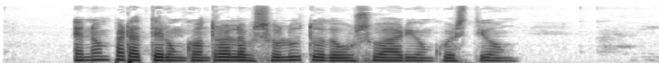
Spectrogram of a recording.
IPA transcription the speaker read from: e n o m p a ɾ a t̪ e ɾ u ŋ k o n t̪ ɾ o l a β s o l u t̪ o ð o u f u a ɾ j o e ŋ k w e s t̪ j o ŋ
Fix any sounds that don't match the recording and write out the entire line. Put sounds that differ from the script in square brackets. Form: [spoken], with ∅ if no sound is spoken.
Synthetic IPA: e n [õ] m p a ɾ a t̪ e ɾ u ŋ k o n t̪ ɾ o l a β s o l u t̪ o ð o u [s] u a ɾ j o e ŋ k w e s t̪ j o ŋ

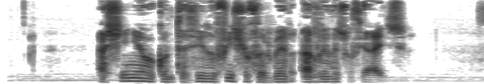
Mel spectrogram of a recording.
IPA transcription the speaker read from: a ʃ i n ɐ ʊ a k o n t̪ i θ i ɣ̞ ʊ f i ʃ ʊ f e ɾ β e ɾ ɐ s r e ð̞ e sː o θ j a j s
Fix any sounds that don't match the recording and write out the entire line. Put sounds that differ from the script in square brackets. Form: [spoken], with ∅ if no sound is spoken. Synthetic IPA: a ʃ i [ɲ] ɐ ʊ a k o n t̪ [e] θ i [ð̞] ʊ f i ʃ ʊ f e ɾ β e ɾ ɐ s r e ð̞ e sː o θ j a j s

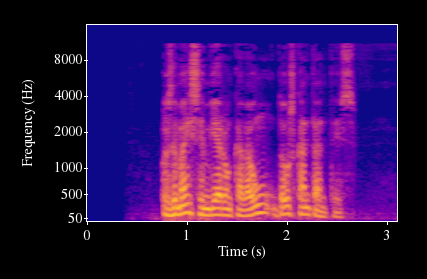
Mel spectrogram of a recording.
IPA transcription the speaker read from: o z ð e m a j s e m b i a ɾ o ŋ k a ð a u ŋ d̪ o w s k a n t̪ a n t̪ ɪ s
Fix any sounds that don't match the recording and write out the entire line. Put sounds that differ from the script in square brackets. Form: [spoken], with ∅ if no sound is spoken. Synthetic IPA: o z ð e m a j s e m b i a ɾ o ŋ k a ð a u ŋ d̪ o w s k a n t̪ a n t̪ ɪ s

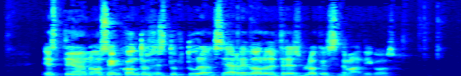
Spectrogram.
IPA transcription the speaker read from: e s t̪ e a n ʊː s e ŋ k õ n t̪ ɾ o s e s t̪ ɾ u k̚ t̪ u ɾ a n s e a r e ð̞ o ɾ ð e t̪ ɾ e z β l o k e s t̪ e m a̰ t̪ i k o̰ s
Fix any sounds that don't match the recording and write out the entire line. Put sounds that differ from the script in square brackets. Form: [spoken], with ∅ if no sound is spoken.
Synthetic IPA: e s t̪ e a n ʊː s e ŋ k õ n t̪ ɾ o s e s t̪ ɾ u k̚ t̪ u ɾ a n s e a r e ð̞ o ɾ ð e t̪ ɾ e z β l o k e s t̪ e m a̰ t̪ i k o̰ s

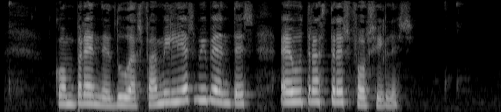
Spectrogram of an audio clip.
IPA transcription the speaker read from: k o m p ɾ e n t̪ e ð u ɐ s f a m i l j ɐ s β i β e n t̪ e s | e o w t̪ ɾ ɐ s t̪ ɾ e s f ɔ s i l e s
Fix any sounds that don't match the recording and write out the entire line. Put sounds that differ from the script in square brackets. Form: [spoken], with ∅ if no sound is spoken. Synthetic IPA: k o m p ɾ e n [d̪] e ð u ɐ s f a m i l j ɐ [z] β i β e n t̪ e s | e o w t̪ ɾ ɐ s t̪ ɾ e s f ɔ s i l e s

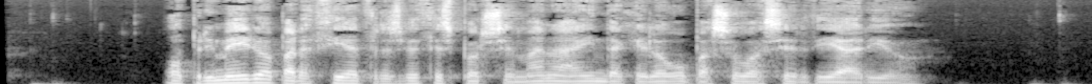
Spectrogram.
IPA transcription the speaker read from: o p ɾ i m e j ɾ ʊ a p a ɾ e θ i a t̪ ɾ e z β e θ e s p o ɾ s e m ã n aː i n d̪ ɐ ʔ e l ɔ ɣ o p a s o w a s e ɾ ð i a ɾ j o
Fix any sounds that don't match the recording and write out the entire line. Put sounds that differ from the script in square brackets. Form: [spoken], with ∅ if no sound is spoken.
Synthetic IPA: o p ɾ i m e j ɾ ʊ a p a ɾ e θ i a t̪ ɾ e z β e θ e s p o ɾ s e m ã n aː i n d̪ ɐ [k] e l ɔ ɣ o p a s o w a s e ɾ ð i a ɾ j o

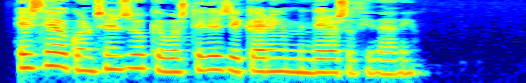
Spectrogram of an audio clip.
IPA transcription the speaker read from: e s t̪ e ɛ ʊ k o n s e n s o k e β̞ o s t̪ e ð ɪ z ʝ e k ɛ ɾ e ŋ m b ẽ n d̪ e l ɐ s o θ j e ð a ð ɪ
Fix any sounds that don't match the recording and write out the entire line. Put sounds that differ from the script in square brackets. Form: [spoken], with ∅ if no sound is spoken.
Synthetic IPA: e s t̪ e ɛ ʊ k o n s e n s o k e β̞ o s t̪ e ð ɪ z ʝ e k ɛ ɾ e ŋ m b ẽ n d̪ e [ɾ] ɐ s o θ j e ð a ð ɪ

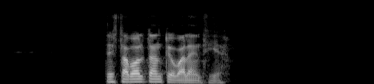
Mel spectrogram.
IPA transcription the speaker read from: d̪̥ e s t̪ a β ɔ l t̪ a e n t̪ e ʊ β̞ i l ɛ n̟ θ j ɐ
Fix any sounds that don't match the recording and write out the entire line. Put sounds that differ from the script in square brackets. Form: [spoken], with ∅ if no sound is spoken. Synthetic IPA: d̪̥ e s t̪ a β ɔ l t̪ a [a] n t̪ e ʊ β̞ [a] l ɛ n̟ θ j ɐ

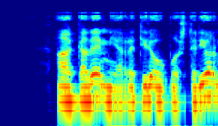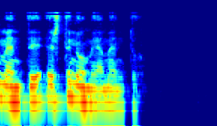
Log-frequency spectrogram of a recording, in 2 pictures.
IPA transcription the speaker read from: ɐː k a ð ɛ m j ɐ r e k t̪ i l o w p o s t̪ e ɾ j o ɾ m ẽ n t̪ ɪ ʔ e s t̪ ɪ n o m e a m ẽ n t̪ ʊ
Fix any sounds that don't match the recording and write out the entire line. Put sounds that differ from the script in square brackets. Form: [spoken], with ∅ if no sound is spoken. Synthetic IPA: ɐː k a ð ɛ m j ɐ r e [∅] t̪ i [ɾ] o w p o s t̪ e ɾ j o ɾ m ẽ n t̪ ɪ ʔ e s t̪ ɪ n o m e a m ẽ n t̪ ʊ

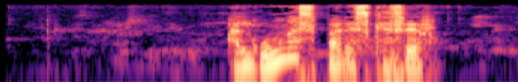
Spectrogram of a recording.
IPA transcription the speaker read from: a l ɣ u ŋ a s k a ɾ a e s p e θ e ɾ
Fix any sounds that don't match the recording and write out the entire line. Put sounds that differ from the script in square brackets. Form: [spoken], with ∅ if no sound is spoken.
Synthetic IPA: a l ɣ u ŋ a s [p] a ɾ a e s [k] e θ e ɾ

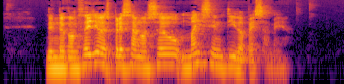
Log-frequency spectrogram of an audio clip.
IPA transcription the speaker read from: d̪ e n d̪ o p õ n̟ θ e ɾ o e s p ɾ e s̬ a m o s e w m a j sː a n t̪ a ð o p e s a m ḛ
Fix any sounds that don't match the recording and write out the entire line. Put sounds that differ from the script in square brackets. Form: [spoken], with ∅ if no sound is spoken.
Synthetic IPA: d̪ e n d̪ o [k] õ n̟ θ e [ʎ] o e s p ɾ e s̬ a [ŋ] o s e w m a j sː [e] n t̪ [i] ð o p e s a m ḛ

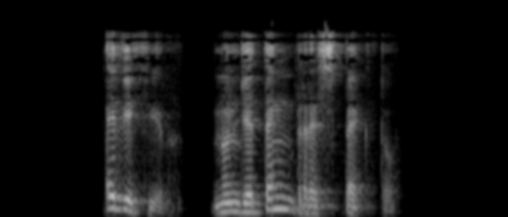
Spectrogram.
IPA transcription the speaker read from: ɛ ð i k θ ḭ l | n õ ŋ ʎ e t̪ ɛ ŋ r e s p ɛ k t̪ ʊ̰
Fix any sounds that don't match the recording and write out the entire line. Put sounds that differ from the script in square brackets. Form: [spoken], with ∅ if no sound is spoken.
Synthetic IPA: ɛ ð i [∅] θ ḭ [ɾ] | n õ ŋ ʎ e t̪ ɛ ŋ r e s p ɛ k t̪ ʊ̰

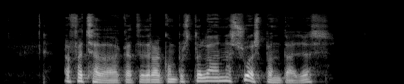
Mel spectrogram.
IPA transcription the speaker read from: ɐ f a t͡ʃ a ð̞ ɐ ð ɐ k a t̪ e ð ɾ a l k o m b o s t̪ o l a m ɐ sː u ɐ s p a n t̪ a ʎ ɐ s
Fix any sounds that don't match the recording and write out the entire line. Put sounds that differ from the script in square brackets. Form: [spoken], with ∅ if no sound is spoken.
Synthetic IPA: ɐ f a t͡ʃ a ð̞ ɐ ð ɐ k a t̪ e ð ɾ a l k o m [p] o s t̪ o l a [n] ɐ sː u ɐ s p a n t̪ a ʎ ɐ s

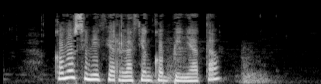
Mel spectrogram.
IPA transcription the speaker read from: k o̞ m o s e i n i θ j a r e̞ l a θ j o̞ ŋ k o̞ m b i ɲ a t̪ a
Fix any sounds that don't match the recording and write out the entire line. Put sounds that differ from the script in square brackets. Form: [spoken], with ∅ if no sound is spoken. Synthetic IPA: k o̞ m o s e i n i θ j a r e̞ l a θ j o̞ ŋ k o̞ m [p] i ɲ a t̪ a

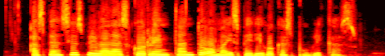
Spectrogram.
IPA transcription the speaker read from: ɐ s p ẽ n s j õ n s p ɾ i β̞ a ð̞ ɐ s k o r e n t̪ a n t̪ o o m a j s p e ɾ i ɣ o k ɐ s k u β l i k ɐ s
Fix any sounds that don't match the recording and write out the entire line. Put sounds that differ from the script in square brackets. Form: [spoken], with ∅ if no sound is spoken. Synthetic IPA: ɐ s p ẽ n s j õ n s p ɾ i β̞ a ð̞ ɐ s k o r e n t̪ a n t̪ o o m a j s p e ɾ i ɣ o k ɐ s [p] u β l i k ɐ s

